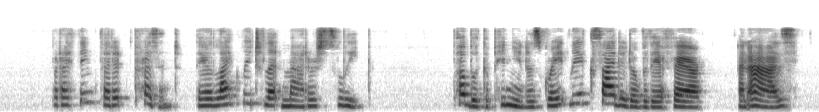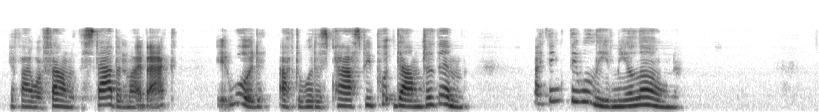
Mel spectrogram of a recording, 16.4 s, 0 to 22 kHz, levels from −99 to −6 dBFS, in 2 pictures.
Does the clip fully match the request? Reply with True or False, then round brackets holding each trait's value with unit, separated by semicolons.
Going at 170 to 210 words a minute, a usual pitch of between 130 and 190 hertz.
False (185 wpm; 230 Hz)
